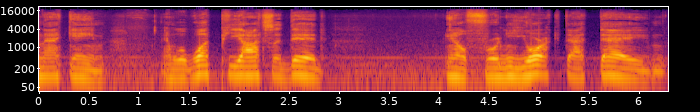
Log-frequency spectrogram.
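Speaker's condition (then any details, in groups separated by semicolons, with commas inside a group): No condition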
